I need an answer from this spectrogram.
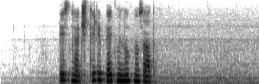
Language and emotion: Russian, neutral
